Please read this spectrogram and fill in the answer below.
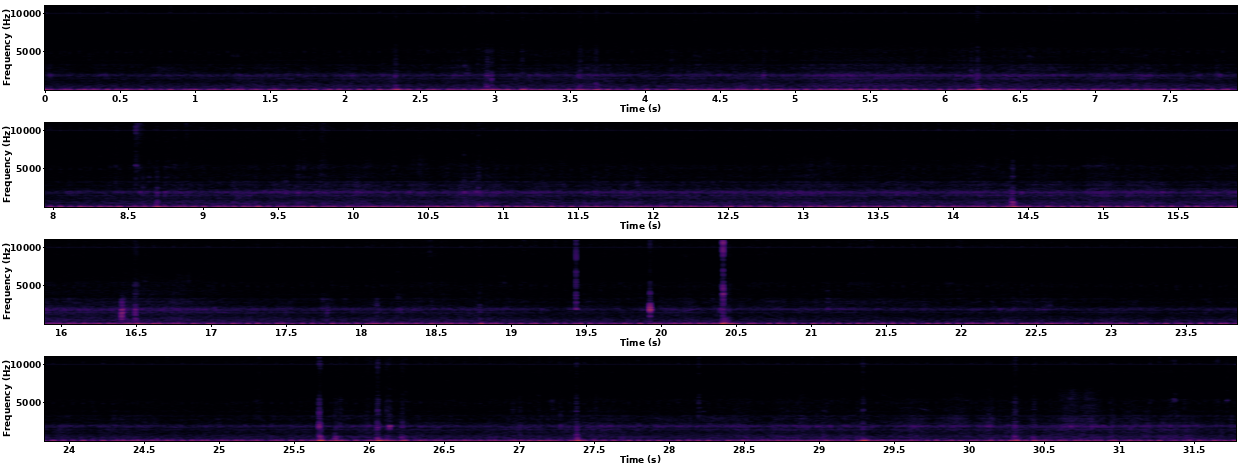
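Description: Riding noise of a mountain bike on a rough dirt trail, recorded by a camera mounted on the bike: a steady low rumble with rattles and occasional sharp knocks as the bike goes over bumps.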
